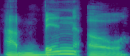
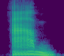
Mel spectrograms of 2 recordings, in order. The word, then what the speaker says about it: Point Abino: Point Abino is pronounced Abino with the stress on the A and O. Abino. Point Abino.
